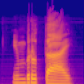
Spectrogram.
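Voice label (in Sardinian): "Imbrutai", Sardinian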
